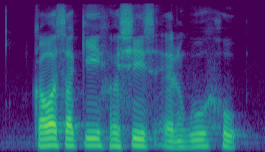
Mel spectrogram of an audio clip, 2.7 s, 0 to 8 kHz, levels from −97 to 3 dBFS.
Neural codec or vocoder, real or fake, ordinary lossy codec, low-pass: none; real; none; 7.2 kHz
